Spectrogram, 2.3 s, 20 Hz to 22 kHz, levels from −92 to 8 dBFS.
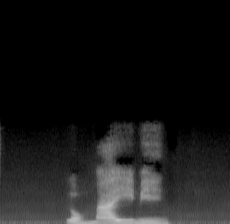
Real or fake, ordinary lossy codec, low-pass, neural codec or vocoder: fake; AAC, 64 kbps; 9.9 kHz; codec, 24 kHz, 0.9 kbps, WavTokenizer, large speech release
